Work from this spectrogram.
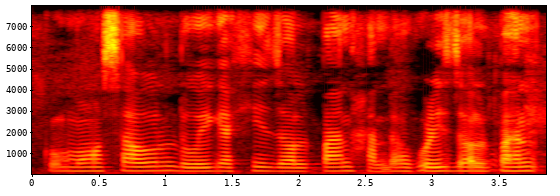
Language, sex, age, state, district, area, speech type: Assamese, female, 45-60, Assam, Majuli, rural, spontaneous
